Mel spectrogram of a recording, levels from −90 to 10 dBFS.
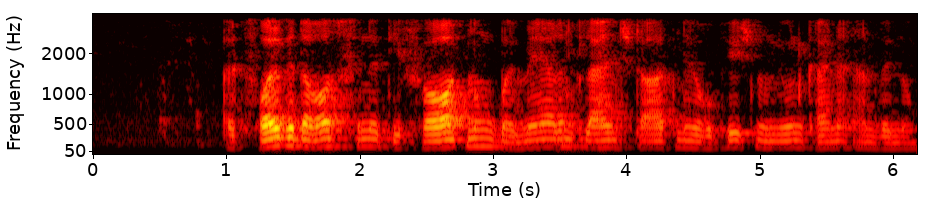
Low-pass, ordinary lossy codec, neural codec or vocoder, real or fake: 3.6 kHz; none; none; real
